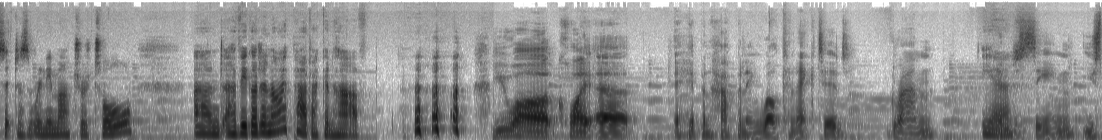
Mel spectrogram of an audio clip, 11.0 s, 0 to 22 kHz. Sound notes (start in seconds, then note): 4.1 laughing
